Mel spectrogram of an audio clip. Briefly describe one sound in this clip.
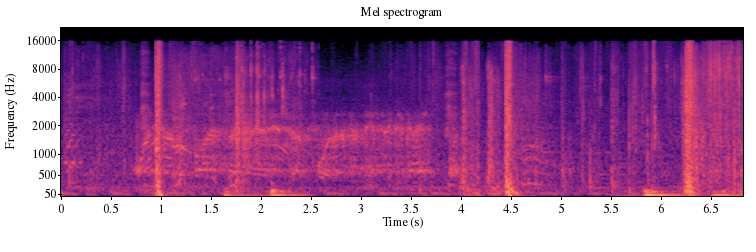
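Fists strike a body with heavy, sharp thuds.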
